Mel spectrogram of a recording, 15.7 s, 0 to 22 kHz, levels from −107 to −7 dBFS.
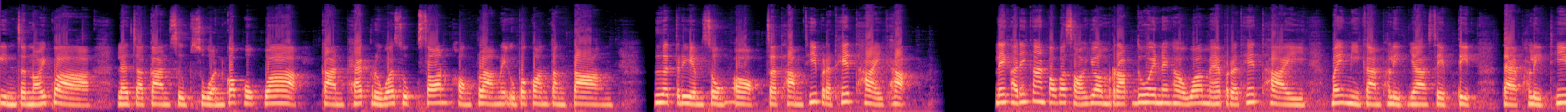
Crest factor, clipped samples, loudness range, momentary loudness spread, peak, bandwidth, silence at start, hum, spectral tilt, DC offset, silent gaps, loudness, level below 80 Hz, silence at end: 12 dB; under 0.1%; 1 LU; 5 LU; -8 dBFS; 16 kHz; 0 s; none; -5.5 dB/octave; 0.2%; 6.46-6.53 s, 9.43-9.94 s; -20 LUFS; -56 dBFS; 0 s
